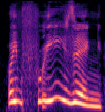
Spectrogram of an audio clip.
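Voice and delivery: high, slow chattering voice; drawn-out cold complaint; shivering from cold. A narrator's reading. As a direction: stretch it out like you're freezing. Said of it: "finding his voice again".

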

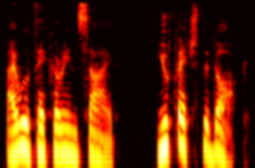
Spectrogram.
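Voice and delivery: put-on firm Mexican-accented instructions. A narrator's reading. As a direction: take charge in a Mexican accent. Gabriel gives orders in an emergency.

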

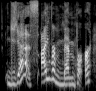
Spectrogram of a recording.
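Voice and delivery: rising rage. A narrator's reading. Fiona replies to Gabe as her rage deepens, rising rage. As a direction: answer with anger held in, pitch lifted. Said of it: "as my rage deepened".

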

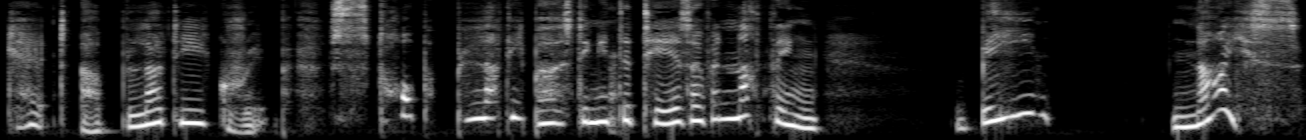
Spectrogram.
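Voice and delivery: high, strained voice with whispery edges; slow start, climbing to a high, fragile plea; tearful self-scolding. A narrator's reading. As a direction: berate yourself while fighting tears. Mother berating herself while tearful.

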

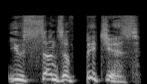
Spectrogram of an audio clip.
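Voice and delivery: high-pitched, drawn-out yell; furious shout. A narrator's reading. Addie curses her captors as she is branded, shouting. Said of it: "she shouted".

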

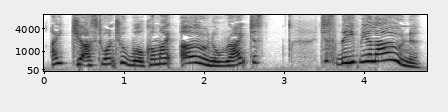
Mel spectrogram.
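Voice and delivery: loud plea climbing to a high shout; insist, building to an outburst; exasperated. A narrator's reading. Woman who wants to walk on her own, exasperated.

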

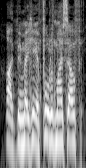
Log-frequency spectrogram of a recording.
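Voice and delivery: high-pitched, mildly gasping visitor; gasped words. A narrator's reading. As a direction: say it as a light, high gasp. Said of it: "he gasped".

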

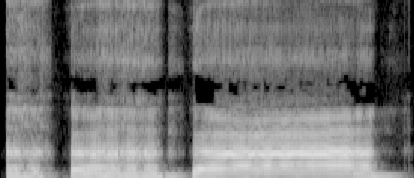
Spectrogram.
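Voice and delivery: heavy sigh. A narrator's reading. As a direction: let out a long weary sigh. Character sighs in delirium.

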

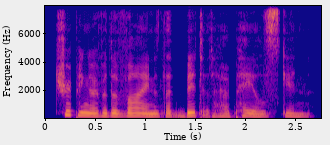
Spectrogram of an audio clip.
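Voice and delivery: ordinary delivery, nothing marked

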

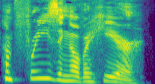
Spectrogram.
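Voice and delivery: lightly voiced sweet young woman; sweet female voice. A narrator's reading. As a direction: play Eve asking sweetly. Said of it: "came a sweet-sounding voice".

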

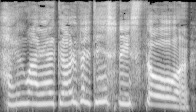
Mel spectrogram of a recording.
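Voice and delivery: very high, loud, drawn-out wail; little girl bawling her demand slowly; full child tantrum. A narrator's reading. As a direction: stretch every word in a bratty shriek.

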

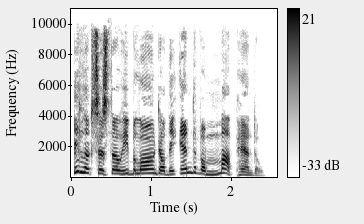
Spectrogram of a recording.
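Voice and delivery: high, tart put-down; sharp-tongued old lady's disapproval. A narrator's reading. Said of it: "the old lady said tartly".

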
